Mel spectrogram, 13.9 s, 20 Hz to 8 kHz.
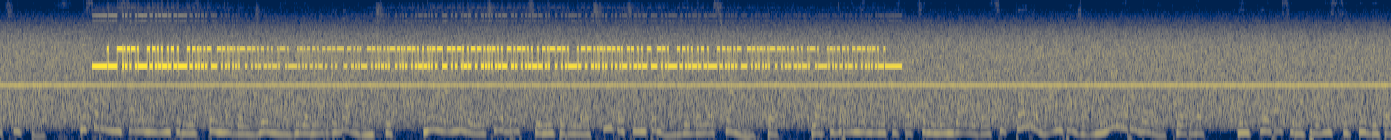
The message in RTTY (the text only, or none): I2IFM DE W3DIU TNX FER QSO HANS, 73 AND GL. I2IFM DE W3DIU SK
